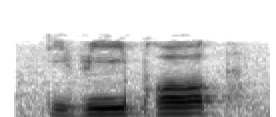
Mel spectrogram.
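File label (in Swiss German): "wiprob", Alsace Haut Rhin; vin; séance de dégustation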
